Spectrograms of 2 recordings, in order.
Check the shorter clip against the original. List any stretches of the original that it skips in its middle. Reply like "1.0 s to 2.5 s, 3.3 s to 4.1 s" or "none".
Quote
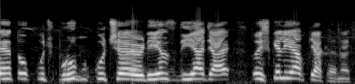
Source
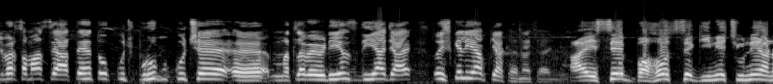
2.1 s to 3.1 s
